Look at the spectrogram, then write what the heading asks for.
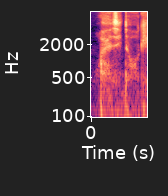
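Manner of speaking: hushed, voiceless aside; imitated whisper. Friend mimicking the Uber driver, whispering. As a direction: whisper it as a secret question.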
